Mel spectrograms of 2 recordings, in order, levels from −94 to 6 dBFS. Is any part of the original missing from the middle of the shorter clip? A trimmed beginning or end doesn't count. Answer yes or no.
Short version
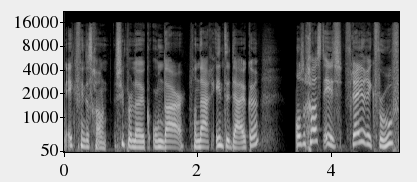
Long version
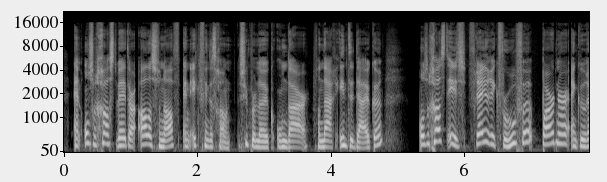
no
